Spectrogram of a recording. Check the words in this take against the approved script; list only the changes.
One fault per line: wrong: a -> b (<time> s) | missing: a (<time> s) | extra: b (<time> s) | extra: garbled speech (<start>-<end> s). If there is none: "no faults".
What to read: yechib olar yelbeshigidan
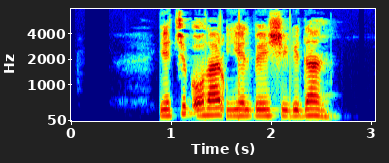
no faults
